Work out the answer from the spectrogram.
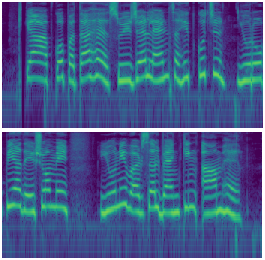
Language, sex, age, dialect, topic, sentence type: Hindi, female, 18-24, Garhwali, banking, statement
